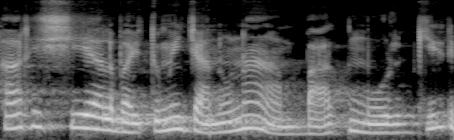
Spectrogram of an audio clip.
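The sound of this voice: A woman puts on a cartoonish character voice. Her pitch swings very widely up and down.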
